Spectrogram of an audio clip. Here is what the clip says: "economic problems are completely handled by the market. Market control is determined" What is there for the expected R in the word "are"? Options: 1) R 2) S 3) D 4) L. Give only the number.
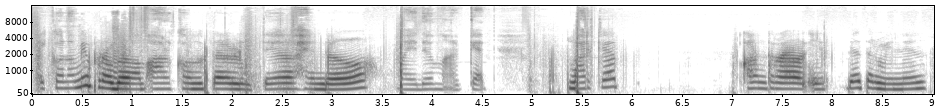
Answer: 4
